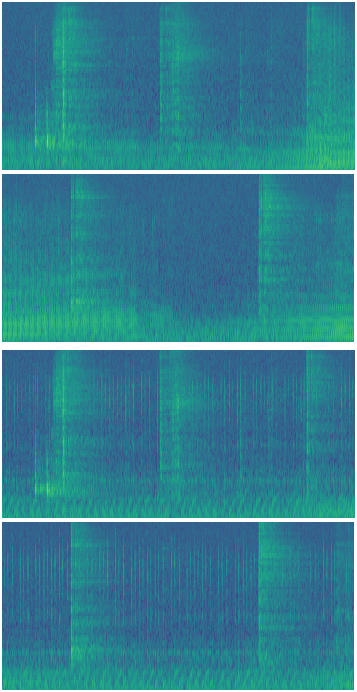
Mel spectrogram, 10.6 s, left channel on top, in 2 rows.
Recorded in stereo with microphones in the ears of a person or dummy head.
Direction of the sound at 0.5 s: 5° left (ahead or behind).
